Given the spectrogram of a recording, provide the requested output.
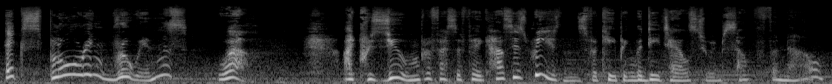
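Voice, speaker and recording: An actress playing a brisk, exacting witch professor in a video game, with a British accent and a crisp, formal schoolmistress manner. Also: a little high, sing-song, darkish tone, slight background noise. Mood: probing. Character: brisk, exacting female witch professor guiding a new student. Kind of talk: video game character dialogue.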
